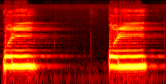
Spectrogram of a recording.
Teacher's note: مستعلیہ ان حروف کو کہتے ہیں جو کہ قرآن پاک میں موٹے پڑھے جاتے ہیں، اور لام ساکن ہے۔ لام ساکن کو جب ہم ادا کریں گے تو یہ خیال کریں گے کہ یہاں پر قلقلہ نہ ہو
